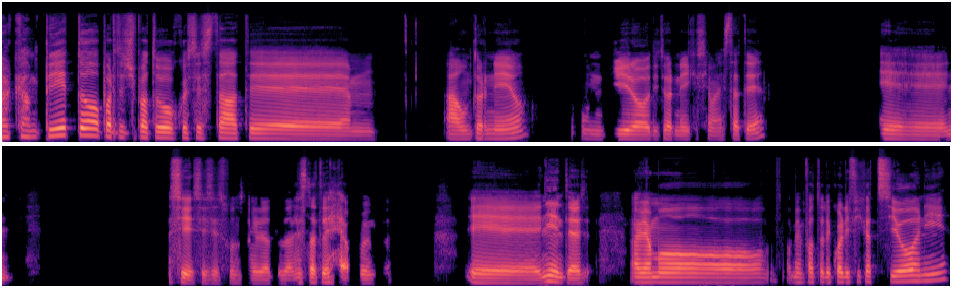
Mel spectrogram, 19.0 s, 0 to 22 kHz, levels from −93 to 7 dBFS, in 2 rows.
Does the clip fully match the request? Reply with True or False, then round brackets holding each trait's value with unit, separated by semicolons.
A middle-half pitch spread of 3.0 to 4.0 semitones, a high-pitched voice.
False (3.3 semitones; 125 Hz)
